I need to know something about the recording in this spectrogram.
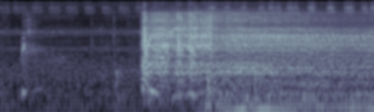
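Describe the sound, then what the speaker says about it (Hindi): A car engine cranks briefly, catches with a sudden loud burst and settles into a steady, rumbling idle that continues to the end. "क्रिस्टीन, क्या तुम इंजन चालू कर सकती हो?"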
